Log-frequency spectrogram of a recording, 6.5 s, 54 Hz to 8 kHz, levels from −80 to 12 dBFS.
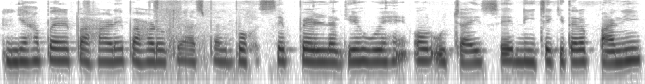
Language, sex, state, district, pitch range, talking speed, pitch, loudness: Hindi, female, Madhya Pradesh, Dhar, 200-215 Hz, 185 wpm, 205 Hz, -16 LUFS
